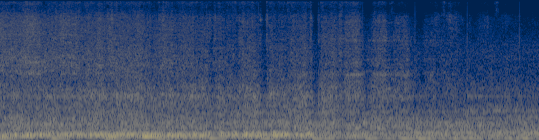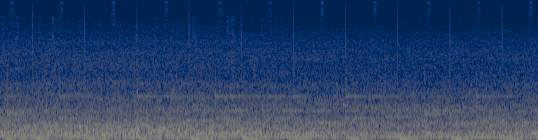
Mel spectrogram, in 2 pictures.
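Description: Car wash water jets spraying onto the car's windshield and body, heard from inside the cabin as a steady rushing hiss. The spray is loudest for the first four seconds, then eases to a quieter steady hiss.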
